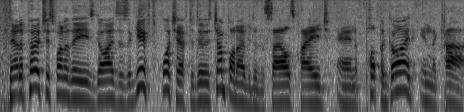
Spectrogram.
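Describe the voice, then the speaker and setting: A man in an Australian accent, fairly high in pitch, with lively intonation and a fairly quick pace over light background noise. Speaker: YouTube aquaponics educator. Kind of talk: product walkthrough tutorial. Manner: casual, friendly. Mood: friendly, thankful.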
